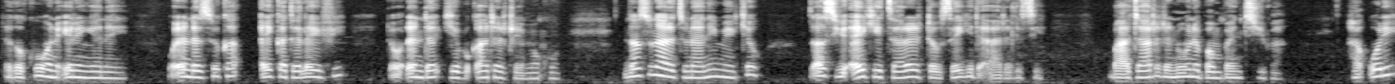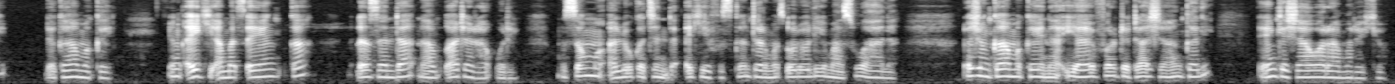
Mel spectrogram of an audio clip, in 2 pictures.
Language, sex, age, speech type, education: Hausa, female, 15-29, spontaneous, secondary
